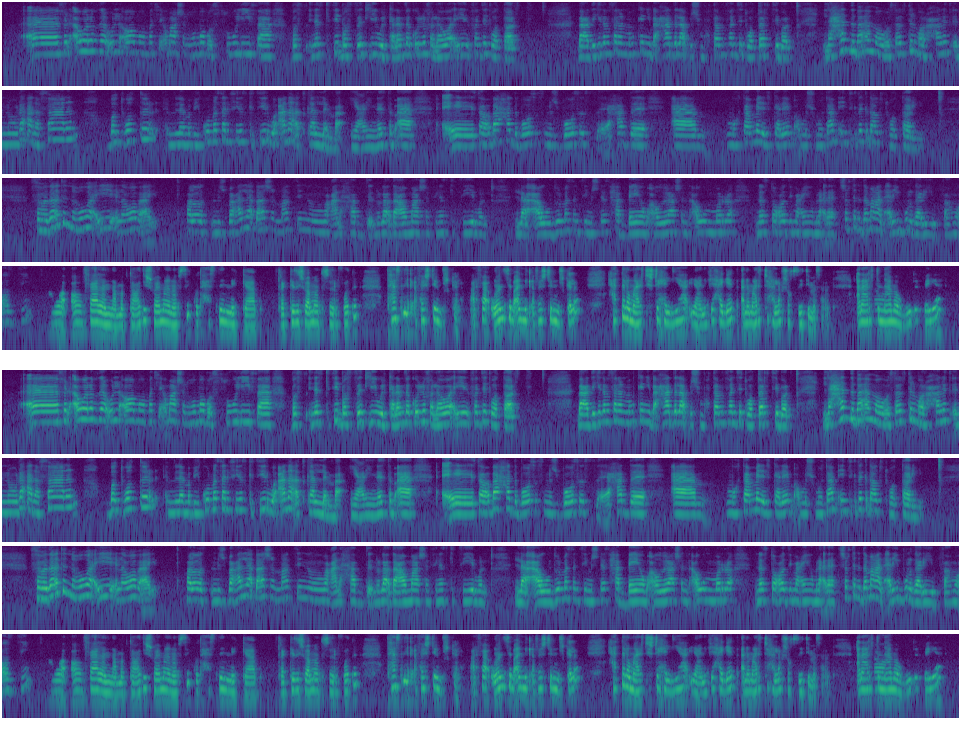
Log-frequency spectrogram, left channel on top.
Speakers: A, on the right; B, on the left.
A: آه في الاول افضل اقول اه ما هم تلاقيهم عشان هم بصوا لي فبص ناس كتير بصت لي والكلام ده كله فاللي هو ايه فانت اتوترت بعد كده مثلا ممكن يبقى حد لا مش مهتم فانت اتوترتي برضه لحد بقى ما وصلت لمرحلة انه لا انا فعلا بتوتر لما بيكون مثلا في ناس كتير وانا اتكلم بقى يعني الناس تبقى آه سواء بقى حد باصص مش باصص آه، حد آه مهتم للكلام او مش مهتم انت كده كده هتتوتري فبدأت ان هو ايه اللي هو بقى إيه، خلاص مش بعلق بقى عشان ما انت انه على حد انه لا ده هما عشان في ناس كتير ون... لا او دول مثلا انت مش ناس حباهم او دول عشان اول مرة ناس تقعدي معاهم لا ده انا اكتشفت ان ده مع القريب والغريب فاهمة قصدي؟
B: هو اه فعلا لما بتقعدي شويه مع نفسك وتحسي انك بتركزي شويه مع تصرفاتك بتحسي انك قفشتي المشكله عارفه وانس بقى انك قفشتي المشكله حتى لو ما عرفتيش تحليها يعني في حاجات انا ما عرفتش احلها في شخصيتي مثلا انا عرفت
A: اه
B: انها موجوده فيا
